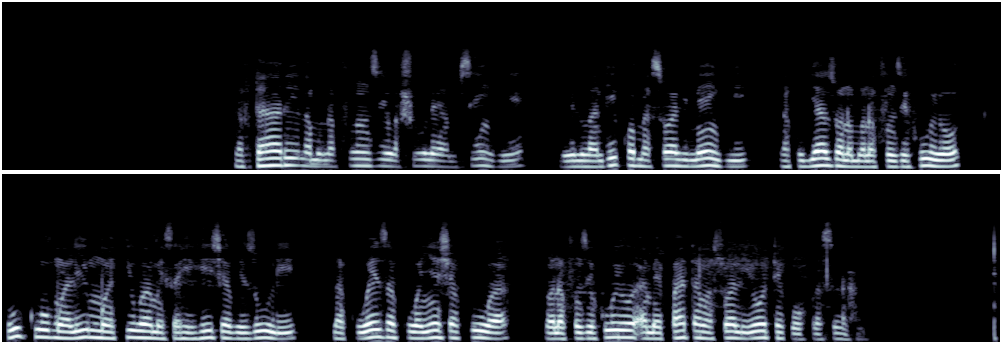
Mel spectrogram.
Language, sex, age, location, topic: Swahili, male, 25-35, Dar es Salaam, education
